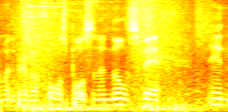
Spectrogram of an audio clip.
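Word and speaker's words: Voorspoels: For anyone that wants to know how to pronounce his surname, just say Force Pulse. Say it like you would say Kassadin with a bit of a lisp.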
